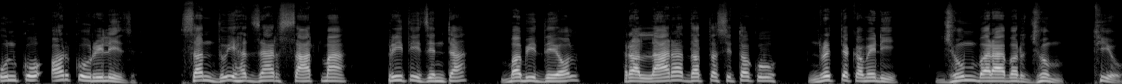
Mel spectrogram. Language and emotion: Nepali, neutral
